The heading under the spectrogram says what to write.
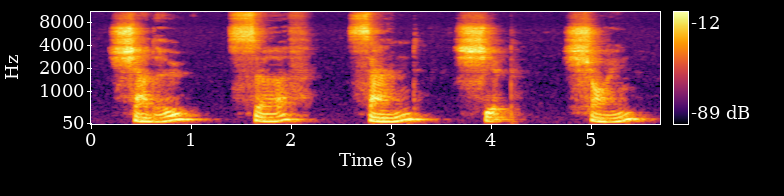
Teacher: all those s or SH sounds especially the beginning of the word it's called sibilance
